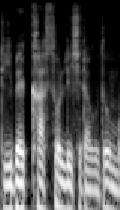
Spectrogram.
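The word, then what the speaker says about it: Rebecca Solnit: 어, 이 내용은 예, 최근에 나왔던 어, 레베카 솔렛인가요? 뭐 리베카 솔릿이라고도 뭐 예, 원어로 발음하는 사람도 있습니다만 아, 레, 베카 솔릿이 쓴 책이요 있어요.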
